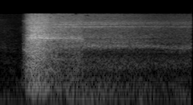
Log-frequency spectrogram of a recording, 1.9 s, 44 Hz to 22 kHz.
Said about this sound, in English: and then breathe out with a whoosh sound for 8 seconds. So we start with, this whoosh sound should come from mouth. So first we breathe in through nose. Count till 4. Now stop for 7 seconds. And now whoosh sound.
